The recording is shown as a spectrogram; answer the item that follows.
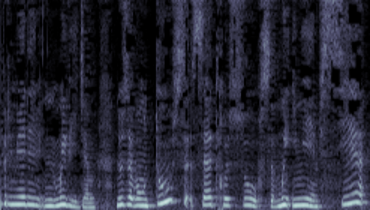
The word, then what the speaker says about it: tous: Дальше я вам ставлю видеопримеры как раз на второй случай, когда туз является местоимением и мы произносим крайнюю s. Ils ont tous leur iPhone, leur PC, leurs réseaux sociaux.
